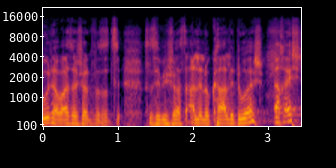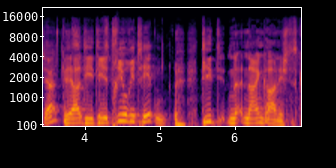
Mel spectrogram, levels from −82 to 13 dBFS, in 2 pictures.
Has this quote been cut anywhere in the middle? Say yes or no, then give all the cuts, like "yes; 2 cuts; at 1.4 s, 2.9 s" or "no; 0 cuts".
no; 0 cuts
